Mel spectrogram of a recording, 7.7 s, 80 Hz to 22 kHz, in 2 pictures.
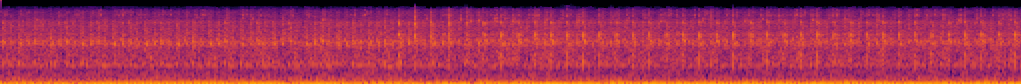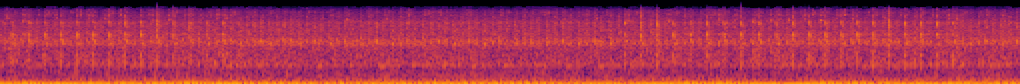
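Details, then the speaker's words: Rover Mini Cooper S Sport 5, over 106,000 miles, after new injectors for a long-standing rough idle: steady low idle turns uneven and lumpy as each plug lead is pulled, a clear RPM drop showing each cylinder is firing. "Right, straight away, number 4, we're getting a definite drop. Number 3, you can hear it misfiring now."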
